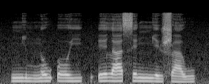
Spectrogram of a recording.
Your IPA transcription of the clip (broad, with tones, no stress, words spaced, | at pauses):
ɲi˨˩mno˧˥wʔo˧j | ʔe˧˥laː˧˥se˧ŋ ɲe˨˩jʂa˨˩˨w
